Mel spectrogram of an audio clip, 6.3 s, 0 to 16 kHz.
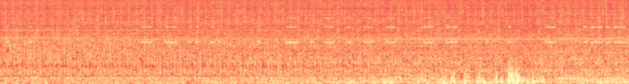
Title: BMW E38 M62B44TU strange noises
